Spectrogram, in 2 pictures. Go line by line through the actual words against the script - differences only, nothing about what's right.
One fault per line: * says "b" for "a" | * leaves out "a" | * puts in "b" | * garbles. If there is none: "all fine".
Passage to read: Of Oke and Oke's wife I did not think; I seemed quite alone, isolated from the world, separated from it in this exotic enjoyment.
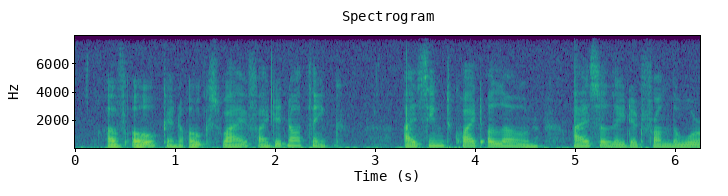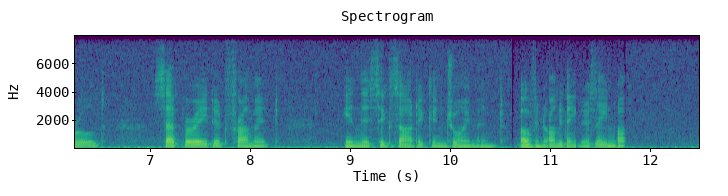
* garbles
